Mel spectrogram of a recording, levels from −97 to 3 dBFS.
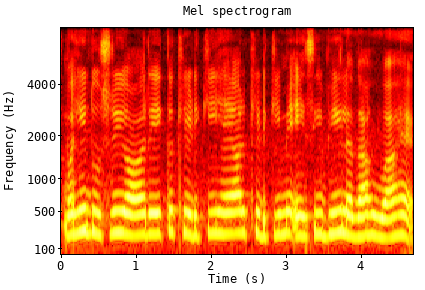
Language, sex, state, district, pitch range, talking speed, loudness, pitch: Hindi, female, Chandigarh, Chandigarh, 225-245 Hz, 180 wpm, -14 LUFS, 235 Hz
